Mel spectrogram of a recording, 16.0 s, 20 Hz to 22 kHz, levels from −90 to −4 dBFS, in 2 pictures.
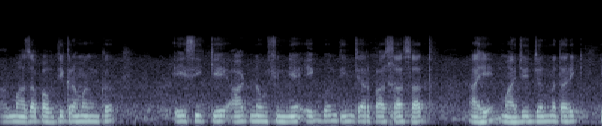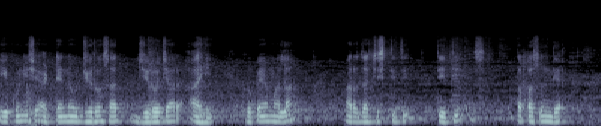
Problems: constant background noise, background conversations at intervals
